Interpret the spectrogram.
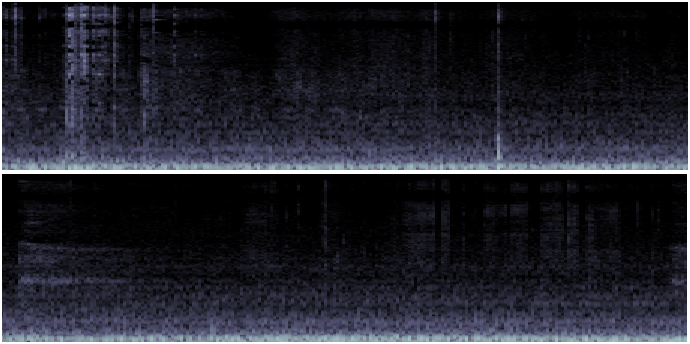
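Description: Car engine idling, a steady low rumble heard from inside the cabin, with a metallic jangle just after the start and a single sharp click about three seconds in.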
